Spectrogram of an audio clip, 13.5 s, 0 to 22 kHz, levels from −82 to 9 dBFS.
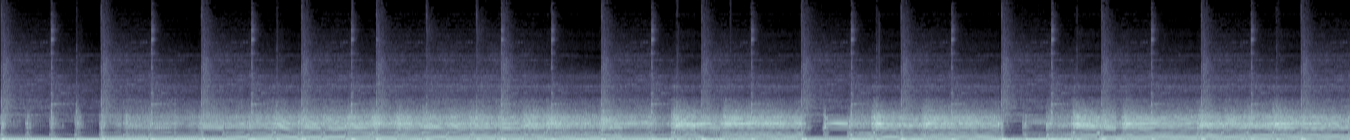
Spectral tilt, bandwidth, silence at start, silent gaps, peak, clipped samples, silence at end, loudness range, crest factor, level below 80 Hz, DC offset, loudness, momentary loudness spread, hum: -4.5 dB/octave; over 20 kHz; 0 s; none; 0 dBFS; under 0.1%; 0 s; 2 LU; 14 dB; -26 dBFS; under 0.1%; -12 LUFS; 4 LU; none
